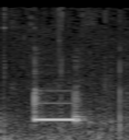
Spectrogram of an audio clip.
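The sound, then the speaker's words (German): A single steady telephone ringback tone sounds once during a call that goes unanswered, a clean electronic beep lasting under half a second, clear, then fades back to faint background noise. “versuche ich gerade nochmal Cornelis anzurufen, aber irgendwie kriege ich ein Freizeichen und er geht dann nicht wieder ran”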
